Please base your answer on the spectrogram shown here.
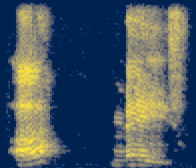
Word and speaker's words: amaze: be our schwa and it's going to say uh so ready i'm going to scoop it and let's read it all together a maze amaze good you guys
